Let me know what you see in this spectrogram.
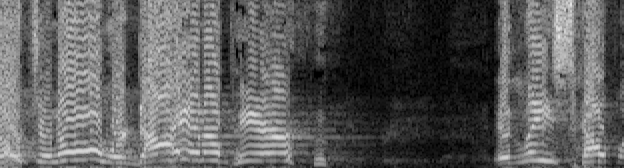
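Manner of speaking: very high, loud, shrill, frightened put-on cry. Imagining the disciples calling out to their Master, acting out scared disciples. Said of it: "They're scared".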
